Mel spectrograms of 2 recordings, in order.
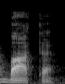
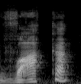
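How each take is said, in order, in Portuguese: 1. A palavra começa com som de B. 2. A palavra começa com som de V. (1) "o japonês falaria baca" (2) "vaca, de vaca, animal"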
